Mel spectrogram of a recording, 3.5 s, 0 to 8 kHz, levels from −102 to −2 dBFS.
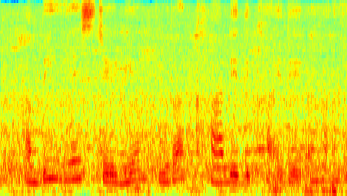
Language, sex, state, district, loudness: Hindi, female, Gujarat, Gandhinagar, -15 LUFS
